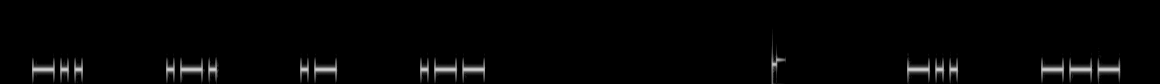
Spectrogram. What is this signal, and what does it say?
Morse code, heard as a keyed tone, about 17 wpm, spaced as for 8 wpm, 700 Hz. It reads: DRAW DO
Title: 4x Character Spacing - Top 300 Words - 17wpm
